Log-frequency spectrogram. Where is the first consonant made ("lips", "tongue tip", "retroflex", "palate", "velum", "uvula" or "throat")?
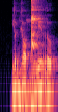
palate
